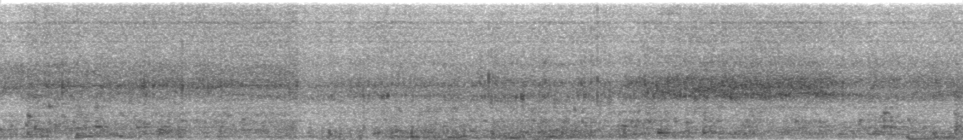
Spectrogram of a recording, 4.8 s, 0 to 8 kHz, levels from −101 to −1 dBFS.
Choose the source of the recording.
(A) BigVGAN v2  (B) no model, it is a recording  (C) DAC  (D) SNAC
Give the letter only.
C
